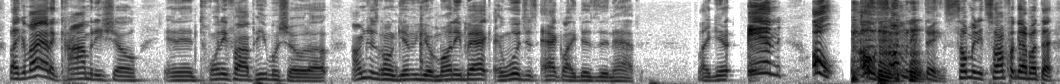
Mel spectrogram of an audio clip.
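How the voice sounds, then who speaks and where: A man hosting a comedy podcast, riffing in an animated, loud, slangy way. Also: fairly high pitch. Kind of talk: joking podcast banter.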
